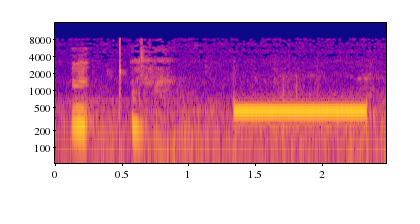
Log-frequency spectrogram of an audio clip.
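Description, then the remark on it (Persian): A couple of brief murmurs and a click, then a steady electronic phone tone sounds for about a second, clear and close, as a number is dialed on a mobile phone. “خو باش که موبایل ما در کجا مانده. اینه پیدایش کدم.”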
